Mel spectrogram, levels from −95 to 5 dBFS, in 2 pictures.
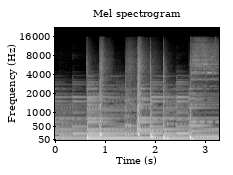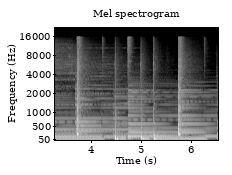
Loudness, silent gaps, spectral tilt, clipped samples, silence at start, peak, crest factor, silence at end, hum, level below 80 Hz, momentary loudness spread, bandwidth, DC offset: -19 LUFS; none; -6.5 dB/octave; under 0.1%; 0 s; 0 dBFS; 18 dB; 0 s; none; -24 dBFS; 9 LU; 16 kHz; under 0.1%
